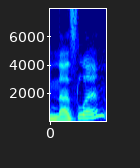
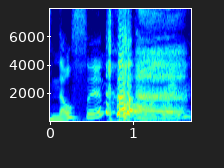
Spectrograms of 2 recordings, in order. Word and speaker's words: Neslin: I'm saying yeah so my full name is actually neslin and um it was actually a very complicated experience growing up because nobody can pronounce it like just by reading it they would actually like read it as Nelson like Nelson yeah yeah what's a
